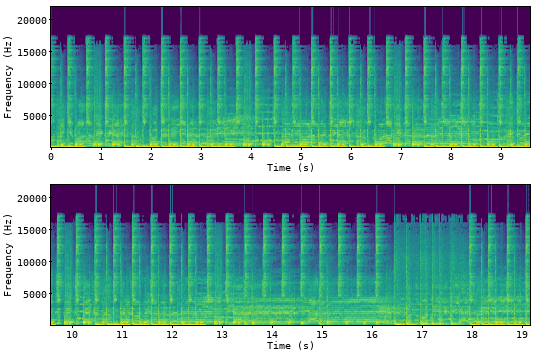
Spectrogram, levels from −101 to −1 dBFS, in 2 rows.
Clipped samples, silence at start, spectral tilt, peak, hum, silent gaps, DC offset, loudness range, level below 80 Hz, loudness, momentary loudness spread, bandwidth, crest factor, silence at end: under 0.1%; 0 s; -5 dB/octave; 0 dBFS; none; none; 0.6%; 3 LU; -16 dBFS; -10 LUFS; 5 LU; 18 kHz; 10 dB; 0 s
